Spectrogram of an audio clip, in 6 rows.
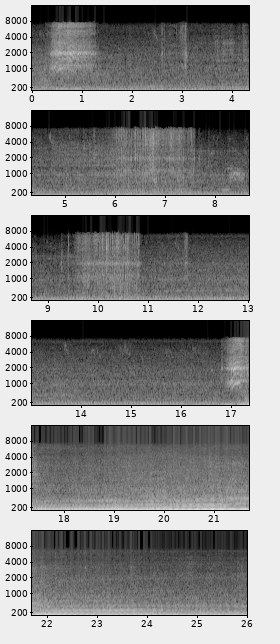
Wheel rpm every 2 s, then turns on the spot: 20, 0, 0, 20, 0, 10, 0, 0, 20, 0, 0, 0, 0.
6-8 10-12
